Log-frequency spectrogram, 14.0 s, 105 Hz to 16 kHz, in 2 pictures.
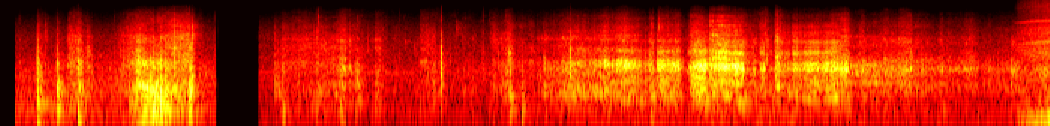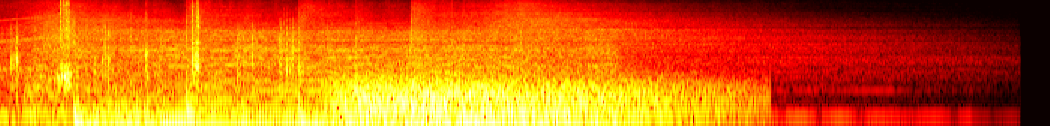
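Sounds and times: blade scraping cardboard: 0:00.2 - 0:09.0.

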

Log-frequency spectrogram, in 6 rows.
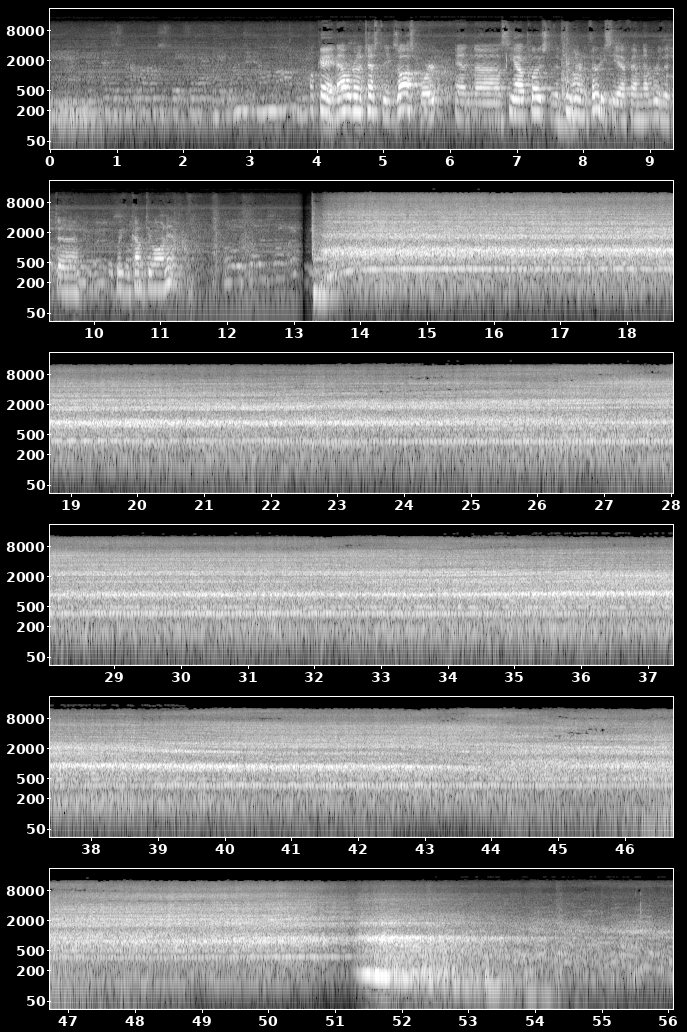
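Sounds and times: flow bench blower whine: 0:00.0 - 0:56.0
rush of air: 0:50.7 - 0:54.7.

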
